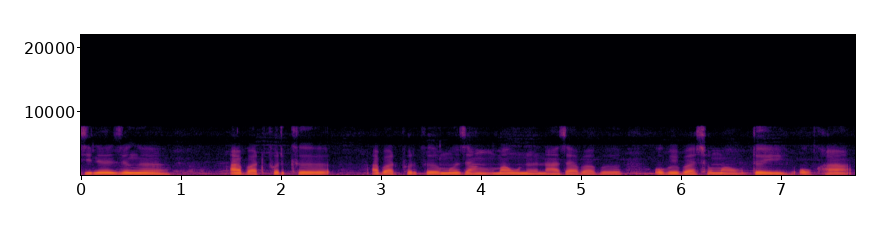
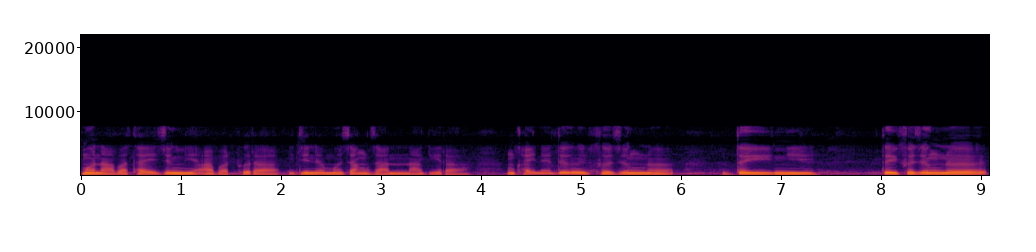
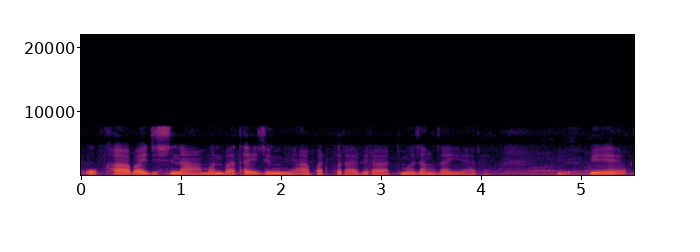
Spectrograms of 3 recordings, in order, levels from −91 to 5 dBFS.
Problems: low volume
